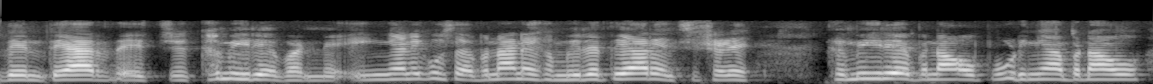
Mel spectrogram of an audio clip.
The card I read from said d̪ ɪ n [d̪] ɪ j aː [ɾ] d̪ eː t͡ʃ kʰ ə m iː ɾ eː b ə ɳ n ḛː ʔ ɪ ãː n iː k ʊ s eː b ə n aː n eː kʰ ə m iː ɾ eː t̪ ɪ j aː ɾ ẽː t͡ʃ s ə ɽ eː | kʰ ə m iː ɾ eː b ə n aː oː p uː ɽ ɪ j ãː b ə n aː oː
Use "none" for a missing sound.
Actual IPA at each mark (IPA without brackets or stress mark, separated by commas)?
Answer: t̪, ɾ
